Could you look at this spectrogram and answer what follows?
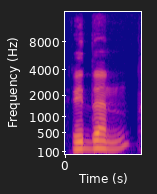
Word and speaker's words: Ridhan: That's sir, it's Ridhan with H silent.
